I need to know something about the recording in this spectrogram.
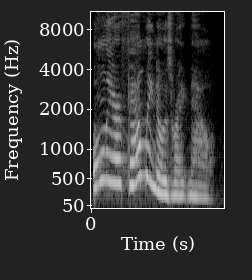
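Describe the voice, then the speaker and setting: A woman voicing an excitable, easily flustered married man in a children's storybook. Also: very high-pitched, normal speed, full character voice. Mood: secretive. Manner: exclaiming, easily alarmed.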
